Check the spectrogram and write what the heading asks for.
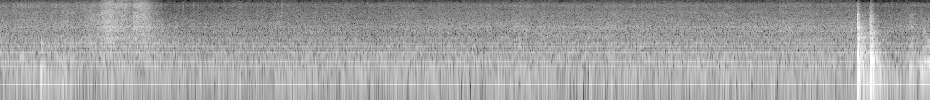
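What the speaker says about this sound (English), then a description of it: "Give our vegetables a stir and kind of just mix everything together well." Vegetables for a peanut butter stew stirred in a sizzling pan, a steady soft frying hiss throughout with a brief scraping swish near the start and a sharp clatter near the end.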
